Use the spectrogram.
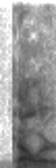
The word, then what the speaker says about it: Callar: you got Mor CER Mor caller caller caller that's good I there was a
